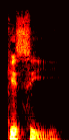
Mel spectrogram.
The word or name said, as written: किसी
